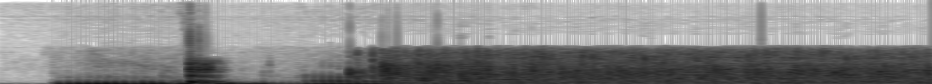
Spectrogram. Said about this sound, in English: What animal do you think actually purrs like that? Big cat. Cheetah.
